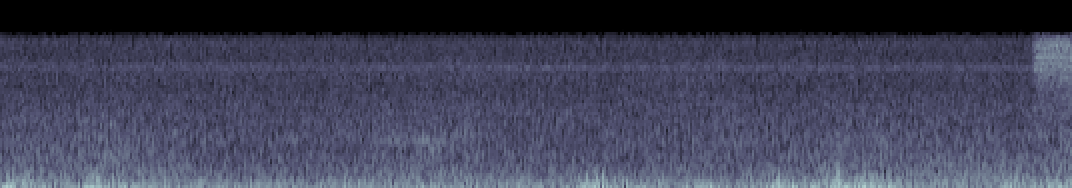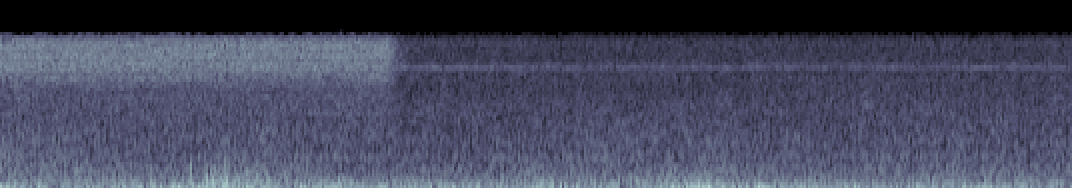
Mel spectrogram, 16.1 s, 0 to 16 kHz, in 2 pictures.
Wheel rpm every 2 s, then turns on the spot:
0, 0, 0, 0, 0, 0, 0, 0.
none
